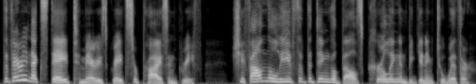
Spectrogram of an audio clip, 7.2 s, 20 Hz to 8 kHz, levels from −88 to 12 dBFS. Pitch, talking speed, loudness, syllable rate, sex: 235 Hz, 195 wpm, -18 LUFS, 5.0 syllables/s, female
